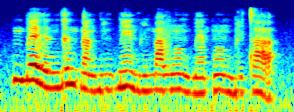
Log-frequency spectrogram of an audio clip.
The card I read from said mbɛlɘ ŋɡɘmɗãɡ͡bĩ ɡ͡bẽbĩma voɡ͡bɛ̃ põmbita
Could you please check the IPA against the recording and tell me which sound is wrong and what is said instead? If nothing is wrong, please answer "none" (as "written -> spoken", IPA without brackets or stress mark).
o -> õ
